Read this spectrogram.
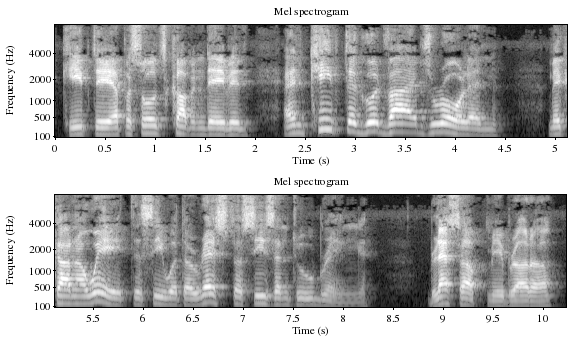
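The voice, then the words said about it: Jamaican accent drifting toward Italian. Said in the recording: “That accent went Italian real quick ... He might be a multicultural Jamaican”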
